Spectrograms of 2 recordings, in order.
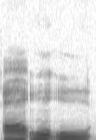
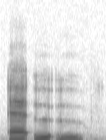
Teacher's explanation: when you say A, U, your tongue is at the back. And when you say E, U, your tongue is touching your front lower teeth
